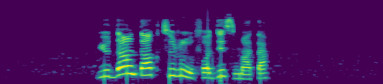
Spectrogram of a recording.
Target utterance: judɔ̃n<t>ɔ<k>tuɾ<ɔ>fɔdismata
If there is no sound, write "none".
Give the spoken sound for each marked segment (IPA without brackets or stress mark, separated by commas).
t, k, u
